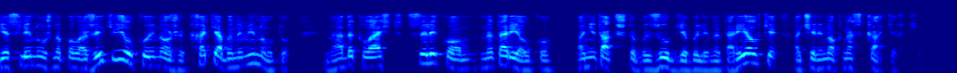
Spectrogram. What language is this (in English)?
Russian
